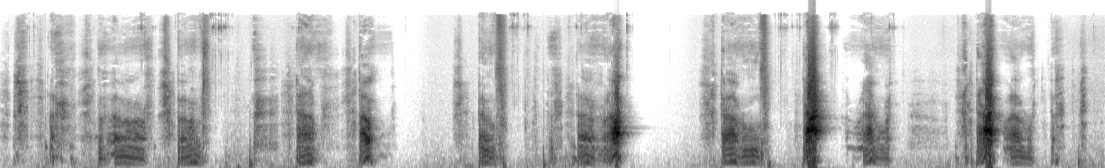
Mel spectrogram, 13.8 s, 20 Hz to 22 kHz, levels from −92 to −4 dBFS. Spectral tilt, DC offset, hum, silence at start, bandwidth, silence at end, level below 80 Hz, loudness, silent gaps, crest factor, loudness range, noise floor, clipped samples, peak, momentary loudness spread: -3 dB/octave; under 0.1%; none; 0.2 s; 17 kHz; 0.25 s; -46 dBFS; -16 LUFS; none; 20 dB; 16 LU; -67 dBFS; under 0.1%; 0 dBFS; 28 LU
